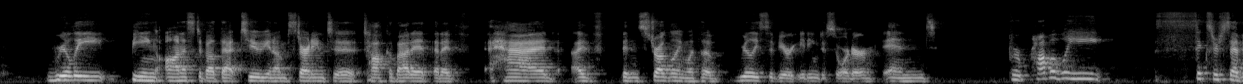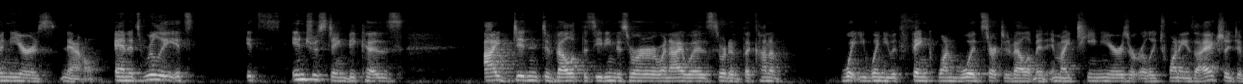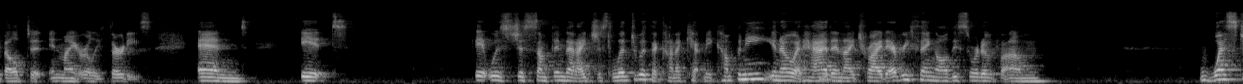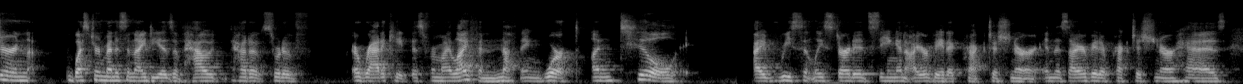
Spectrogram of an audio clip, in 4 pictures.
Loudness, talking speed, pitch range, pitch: -24 LUFS, 170 wpm, 150-180 Hz, 165 Hz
